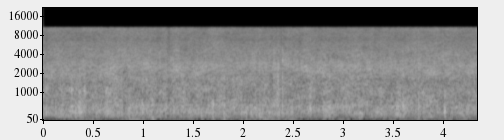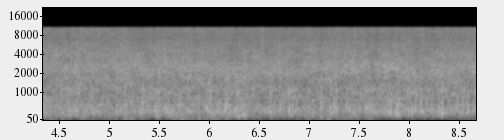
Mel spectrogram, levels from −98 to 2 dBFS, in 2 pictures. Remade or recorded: remade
